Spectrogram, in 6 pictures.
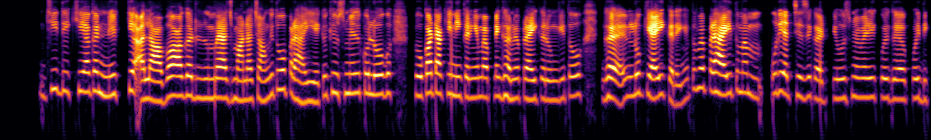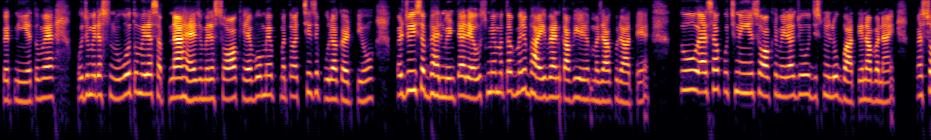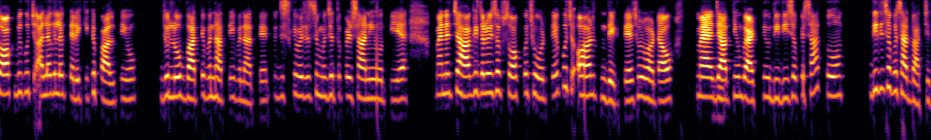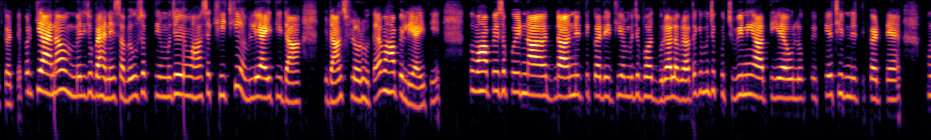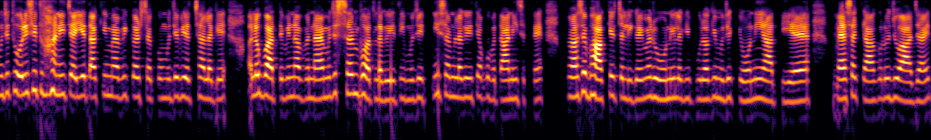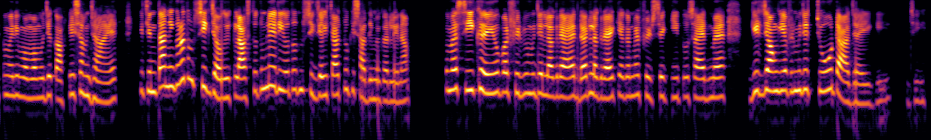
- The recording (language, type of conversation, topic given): Hindi, advice, मुझे नया शौक शुरू करने में शर्म क्यों आती है?
- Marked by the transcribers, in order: laughing while speaking: "बनाते ही"; in English: "डां डांस"; laughing while speaking: "तो"; other background noise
